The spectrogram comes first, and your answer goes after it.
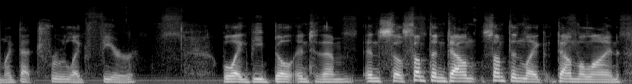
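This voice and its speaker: A man of about twenty on a livestream, rambling and halting with lots of fillers and swearing as he reads his chat. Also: mid-range voice, darkish tone, slight background noise. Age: 20s. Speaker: YouTuber reading live chat. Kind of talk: rambling casual livestream talk.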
